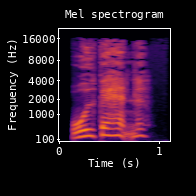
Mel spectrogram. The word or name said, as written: rodbehandle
